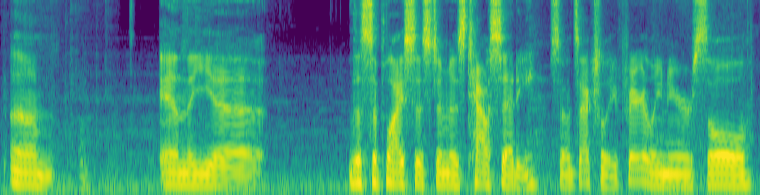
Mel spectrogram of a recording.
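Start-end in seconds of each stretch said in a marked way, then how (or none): none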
